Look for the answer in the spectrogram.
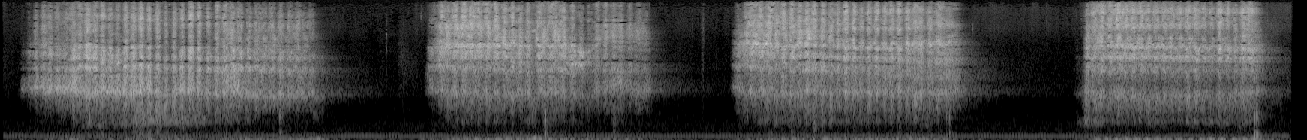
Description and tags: Siseo Hiss
Intended snake his alien like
